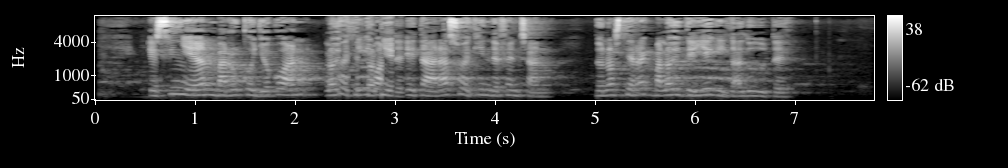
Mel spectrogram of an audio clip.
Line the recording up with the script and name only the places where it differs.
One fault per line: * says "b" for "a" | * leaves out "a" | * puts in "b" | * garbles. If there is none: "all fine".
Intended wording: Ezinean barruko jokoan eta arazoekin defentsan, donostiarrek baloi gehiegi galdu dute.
* garbles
